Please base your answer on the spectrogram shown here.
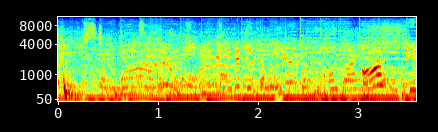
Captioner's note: townspeople muttering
